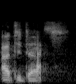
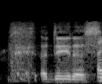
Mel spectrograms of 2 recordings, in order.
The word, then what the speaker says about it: Adidas: Yeah, I was going to point out the difference in pronunciation. Andy's been American for three weeks, so he's been away from England too long. So we call it Adidas. Adidas, yeah.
